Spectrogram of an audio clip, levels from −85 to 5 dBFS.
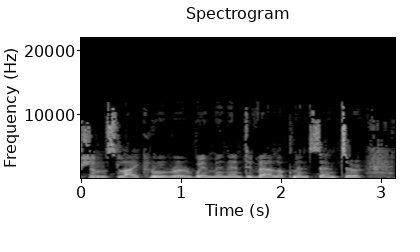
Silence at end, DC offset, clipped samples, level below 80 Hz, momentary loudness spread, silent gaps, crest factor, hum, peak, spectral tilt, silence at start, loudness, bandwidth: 0 s; under 0.1%; under 0.1%; -60 dBFS; 3 LU; none; 20 dB; none; -8 dBFS; -4 dB/octave; 0 s; -28 LUFS; 12 kHz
